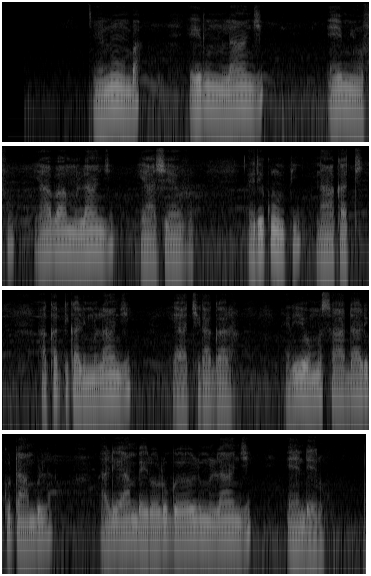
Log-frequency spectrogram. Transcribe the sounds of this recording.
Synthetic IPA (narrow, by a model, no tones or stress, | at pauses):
enuːmbae̞ɾimulaːɲɟi | e̞mjuːfujaβamulaːɲɟi | jaʃeːɱvu | e̞ɾikuːmpinaːkati̥ | akatikalimulaːɲɟi | jaciɾaɡala | eɾijo̞ːmusaːdaːlikutaːmbulaː | liaːmbaiɾo̞ːluɡo̞jolimulaːɲɟi | e̞nde̞ɾu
